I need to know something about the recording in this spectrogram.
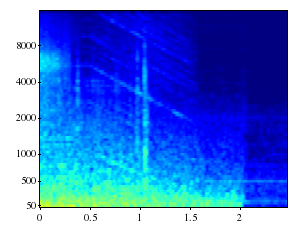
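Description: Sci-fi energy-blast sound effect: a dense mechanical rush with several falling whines, fading away over two seconds and cutting off abruptly.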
